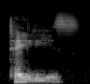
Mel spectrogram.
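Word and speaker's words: Thales: two Greeks my name's of tales pronounced talese living in the sixth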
